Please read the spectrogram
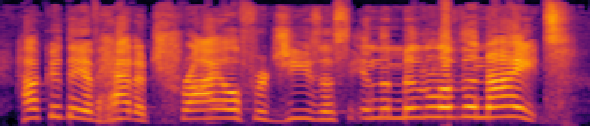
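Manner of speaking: high-pitched outraged questioning, building to a loud peak; riled up. Retold or imitated. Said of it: "just getting riled up".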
